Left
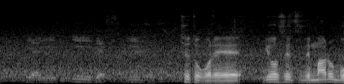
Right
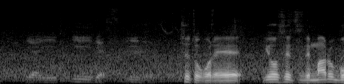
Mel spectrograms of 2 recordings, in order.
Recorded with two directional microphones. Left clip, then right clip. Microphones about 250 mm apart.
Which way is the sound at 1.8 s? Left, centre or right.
Centre.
